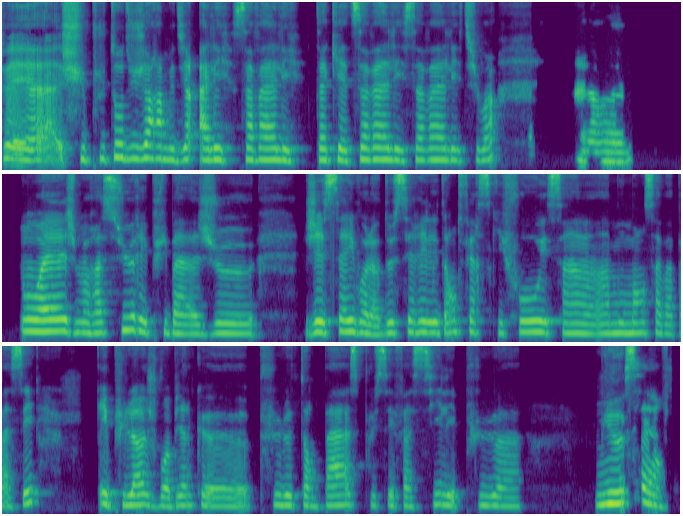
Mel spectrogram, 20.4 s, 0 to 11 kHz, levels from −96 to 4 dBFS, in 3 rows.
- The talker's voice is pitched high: Yes, high, 205 Hz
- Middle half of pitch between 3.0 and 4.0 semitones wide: No, narrow, 2.5 semitones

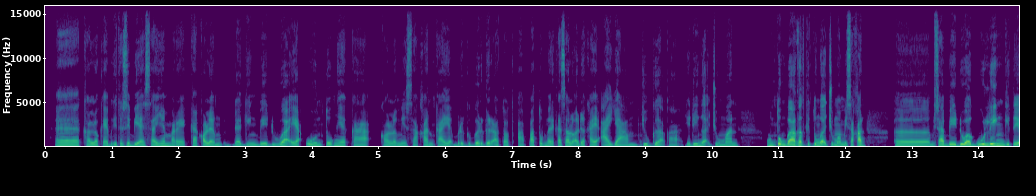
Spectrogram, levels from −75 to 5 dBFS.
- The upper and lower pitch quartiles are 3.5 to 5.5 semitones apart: No, narrow, 2.6 semitones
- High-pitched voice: No, medium, 165 Hz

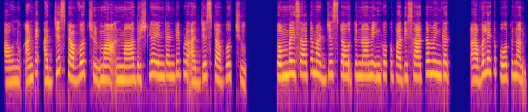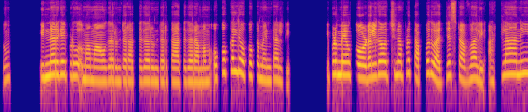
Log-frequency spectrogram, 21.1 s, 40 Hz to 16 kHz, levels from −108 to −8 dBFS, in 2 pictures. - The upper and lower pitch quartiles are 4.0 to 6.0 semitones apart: Yes, average, 4.5 semitones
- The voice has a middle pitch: No, very high, 265 Hz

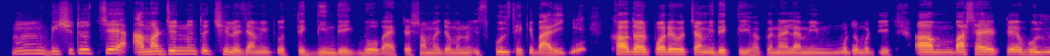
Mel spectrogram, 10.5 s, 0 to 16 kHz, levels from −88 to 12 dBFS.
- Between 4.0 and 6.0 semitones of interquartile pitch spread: Yes, average, 4.7 semitones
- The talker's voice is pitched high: No, medium, 140 Hz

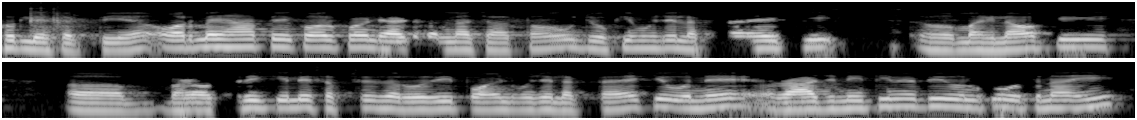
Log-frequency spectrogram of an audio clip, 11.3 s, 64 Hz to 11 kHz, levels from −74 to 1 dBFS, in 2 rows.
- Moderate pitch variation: Yes, average, 3.2 semitones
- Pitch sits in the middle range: Yes, medium, 160 Hz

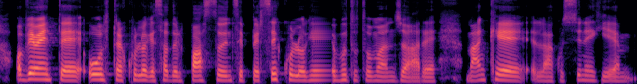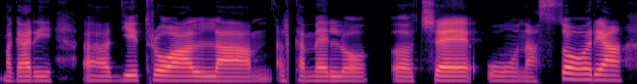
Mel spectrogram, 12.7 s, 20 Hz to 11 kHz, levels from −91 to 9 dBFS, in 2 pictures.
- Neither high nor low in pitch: Yes, medium, 175 Hz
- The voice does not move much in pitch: Yes, narrow, 2.0 semitones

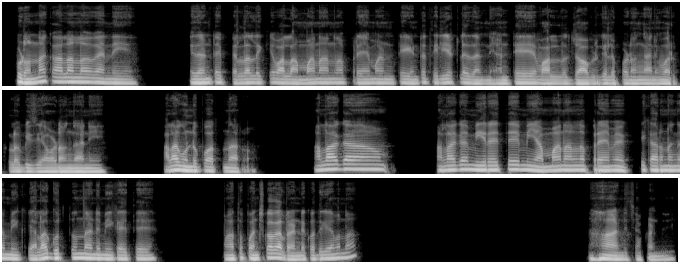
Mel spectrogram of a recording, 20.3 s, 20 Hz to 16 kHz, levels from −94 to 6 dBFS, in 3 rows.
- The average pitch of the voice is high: No, low, 120 Hz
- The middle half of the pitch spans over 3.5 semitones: Yes, average, 4.1 semitones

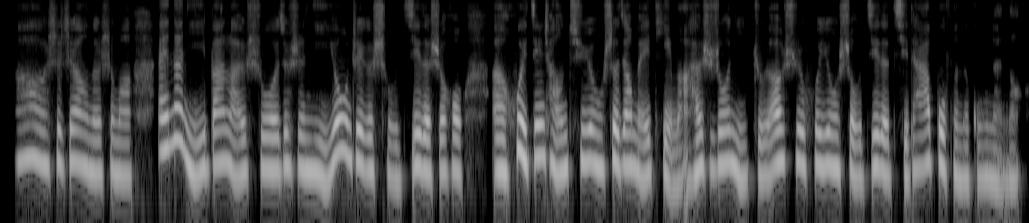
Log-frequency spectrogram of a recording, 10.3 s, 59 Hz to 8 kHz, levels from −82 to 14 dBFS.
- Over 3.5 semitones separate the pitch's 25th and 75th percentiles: Yes, average, 4.0 semitones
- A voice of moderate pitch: No, high, 195 Hz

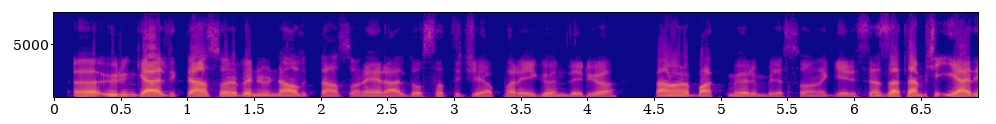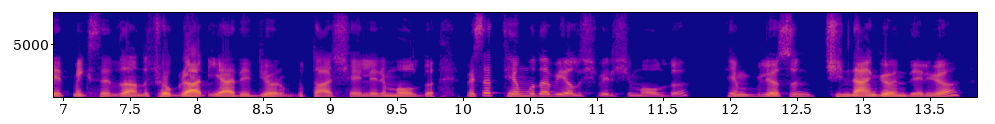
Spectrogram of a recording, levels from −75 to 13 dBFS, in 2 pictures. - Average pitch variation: No, wide, 6.0 semitones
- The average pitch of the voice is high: No, low, 130 Hz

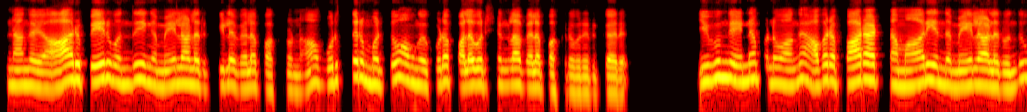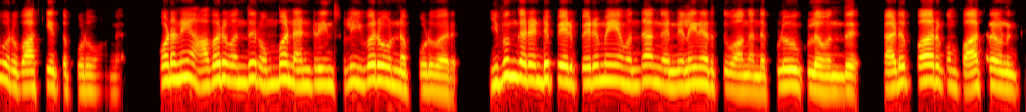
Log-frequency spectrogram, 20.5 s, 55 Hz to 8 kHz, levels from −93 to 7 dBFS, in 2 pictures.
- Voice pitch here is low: No, high, 190 Hz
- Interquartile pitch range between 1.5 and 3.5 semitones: No, average, 4.5 semitones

